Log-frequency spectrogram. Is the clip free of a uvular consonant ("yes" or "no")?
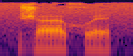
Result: no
